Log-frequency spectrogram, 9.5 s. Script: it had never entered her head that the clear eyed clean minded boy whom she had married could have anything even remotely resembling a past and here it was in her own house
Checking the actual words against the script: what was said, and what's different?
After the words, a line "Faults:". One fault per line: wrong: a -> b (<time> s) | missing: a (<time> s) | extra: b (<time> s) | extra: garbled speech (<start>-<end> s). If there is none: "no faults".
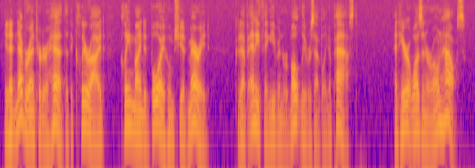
it had never entered her head that the clear eyed clean minded boy whom she had married could have anything even remotely resembling a past and here it was in her own house
Faults:
no faults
